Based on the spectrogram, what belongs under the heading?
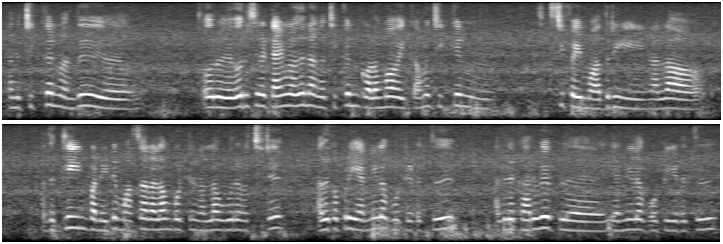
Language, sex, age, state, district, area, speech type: Tamil, female, 30-45, Tamil Nadu, Nagapattinam, rural, spontaneous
